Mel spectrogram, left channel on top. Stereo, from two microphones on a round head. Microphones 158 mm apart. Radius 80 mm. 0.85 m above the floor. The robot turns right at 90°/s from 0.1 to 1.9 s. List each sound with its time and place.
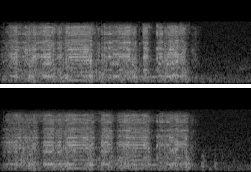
Only background noise.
